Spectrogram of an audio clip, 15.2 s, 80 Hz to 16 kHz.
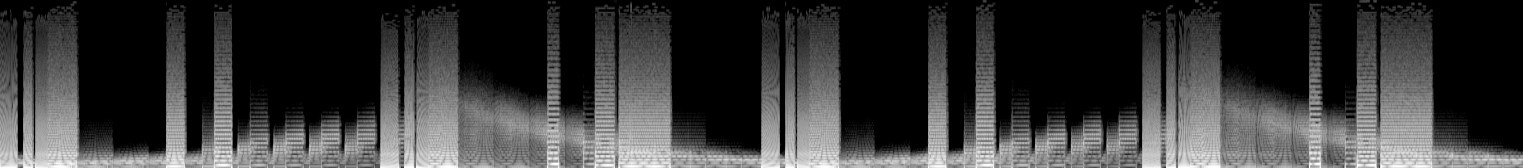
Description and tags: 4 LFO acid loops at 126bpm
4 breaks of acid tones sequenced in Jeskola Buzz with Ohm Boys LFO Delay effect, perfect loop at 126 bpm.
